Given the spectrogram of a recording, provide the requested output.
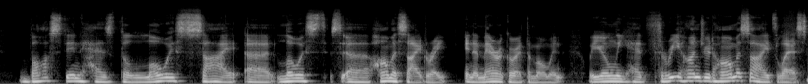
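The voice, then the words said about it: Put-on Boston accent. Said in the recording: “That's a good Boston accent. ... Acting.”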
